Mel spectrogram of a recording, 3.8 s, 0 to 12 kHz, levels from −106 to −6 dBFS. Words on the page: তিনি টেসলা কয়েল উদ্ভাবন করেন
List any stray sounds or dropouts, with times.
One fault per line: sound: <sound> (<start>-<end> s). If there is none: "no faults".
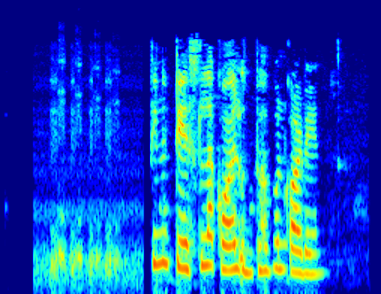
sound: laugh (0.5-1.2 s)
